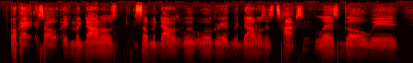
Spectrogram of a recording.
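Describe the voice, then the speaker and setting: This man has an unremarkable speaking voice, fairly high in pitch, moving at a moderate pace with fairly even intonation and hardly any pauses. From Texas. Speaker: clothing designer. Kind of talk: casual chat.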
